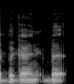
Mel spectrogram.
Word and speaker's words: Bugonia: Am I pronouncing it correctly? Yeah, Bugonia, Bugonia, yeah.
